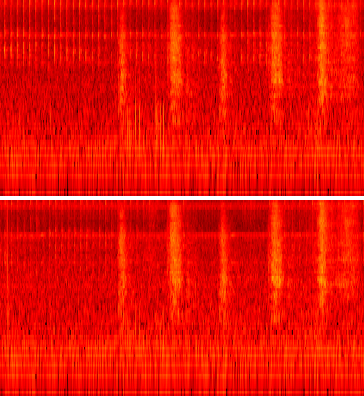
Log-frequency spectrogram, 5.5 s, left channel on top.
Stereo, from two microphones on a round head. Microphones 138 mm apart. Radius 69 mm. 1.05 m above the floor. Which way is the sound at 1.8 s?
30° right (ahead or behind).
